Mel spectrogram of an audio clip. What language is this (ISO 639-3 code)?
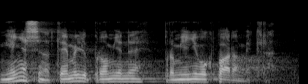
hrv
